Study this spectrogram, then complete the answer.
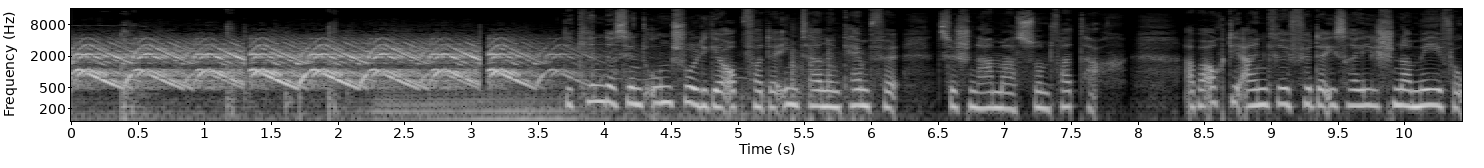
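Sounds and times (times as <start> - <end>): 
ambulance sirens: 0.0 - 5.2
speech: 3.8 - 10.4.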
